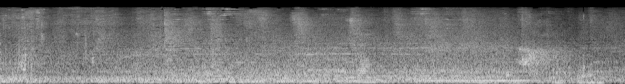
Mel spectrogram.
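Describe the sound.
An RER commuter train rumbles loudly and steadily at a station platform, with a rattling clatter and a brief high squeal near the end. A voice speaks briefly under the noise.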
